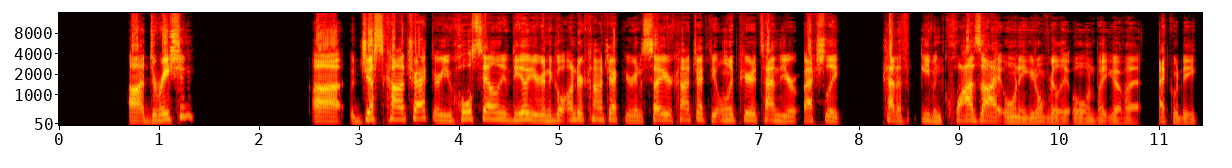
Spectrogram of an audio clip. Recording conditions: live audience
